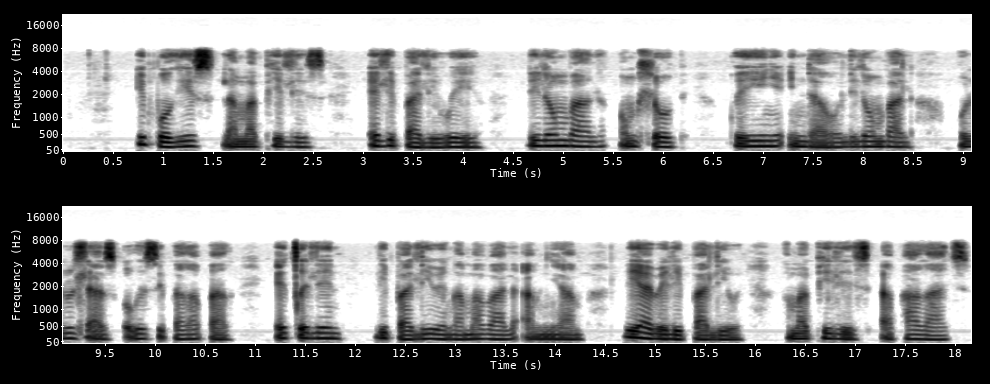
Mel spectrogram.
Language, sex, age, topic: North Ndebele, male, 36-49, health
